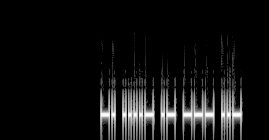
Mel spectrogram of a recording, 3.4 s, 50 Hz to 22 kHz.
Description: Morse code, heard as a keyed tone, about 34 wpm, 700 Hz. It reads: N4AOU
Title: USA Call Signs Repeated 2x 35wpm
